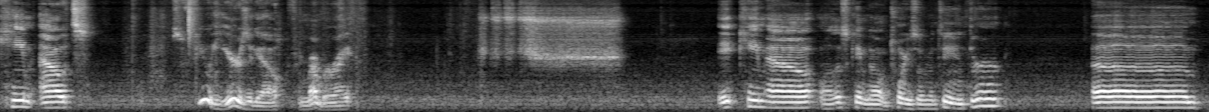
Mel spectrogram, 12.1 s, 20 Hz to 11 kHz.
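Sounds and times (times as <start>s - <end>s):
person speaking: 1.6s - 3.8s
hissing intake of breath: 4.8s - 6.3s.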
